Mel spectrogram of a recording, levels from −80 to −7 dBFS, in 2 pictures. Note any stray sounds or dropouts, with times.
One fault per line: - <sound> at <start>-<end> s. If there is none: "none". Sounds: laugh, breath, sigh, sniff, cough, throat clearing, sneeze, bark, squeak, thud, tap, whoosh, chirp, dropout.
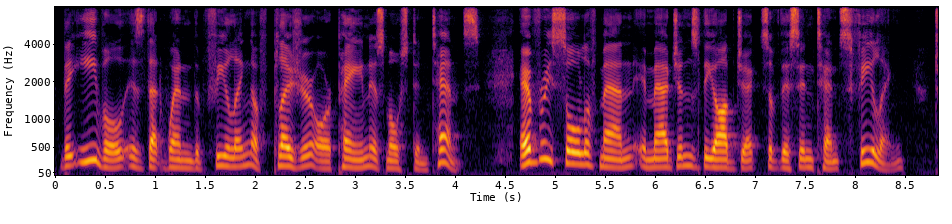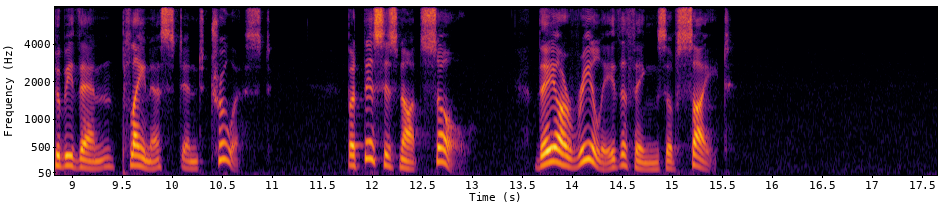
none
